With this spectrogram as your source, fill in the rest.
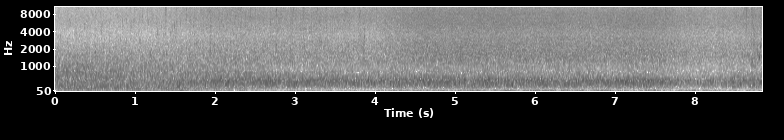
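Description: A cold mountain river rushes steadily, a constant broadband wash of flowing water with no breaks or voices, close and even throughout.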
